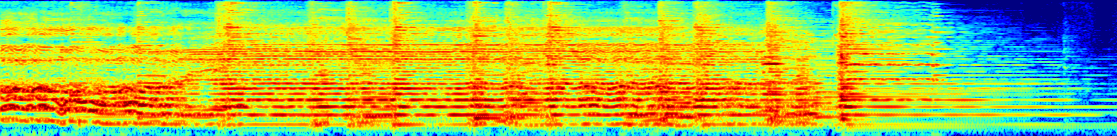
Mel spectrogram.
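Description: Albanian folk ensemble of violin, accordion and long-necked plucked lutes finishing a song: a sung phrase at the start gives way to instrumental playing. About six seconds in they strike a final chord that rings and fades away.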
